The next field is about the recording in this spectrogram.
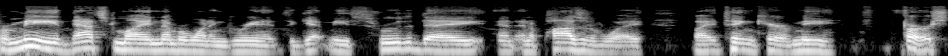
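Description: A man of medium pitch at a moderate pace, ordinary pitch variation and an unremarkable speaking voice. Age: middle-aged. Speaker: leadership speaker and business owner. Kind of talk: interview.

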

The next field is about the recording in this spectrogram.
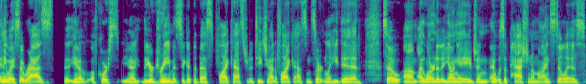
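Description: In a Southern US accent, a man speaks at a moderate pace with a fairly low pitch and monotone, flat intonation, heard in a very clean recording with a silent background and a dry, close sound with no echo. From South Carolina (Hilton Head Island). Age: 40s. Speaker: restaurant owner. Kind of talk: casual chat. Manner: halting, many fillers.

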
